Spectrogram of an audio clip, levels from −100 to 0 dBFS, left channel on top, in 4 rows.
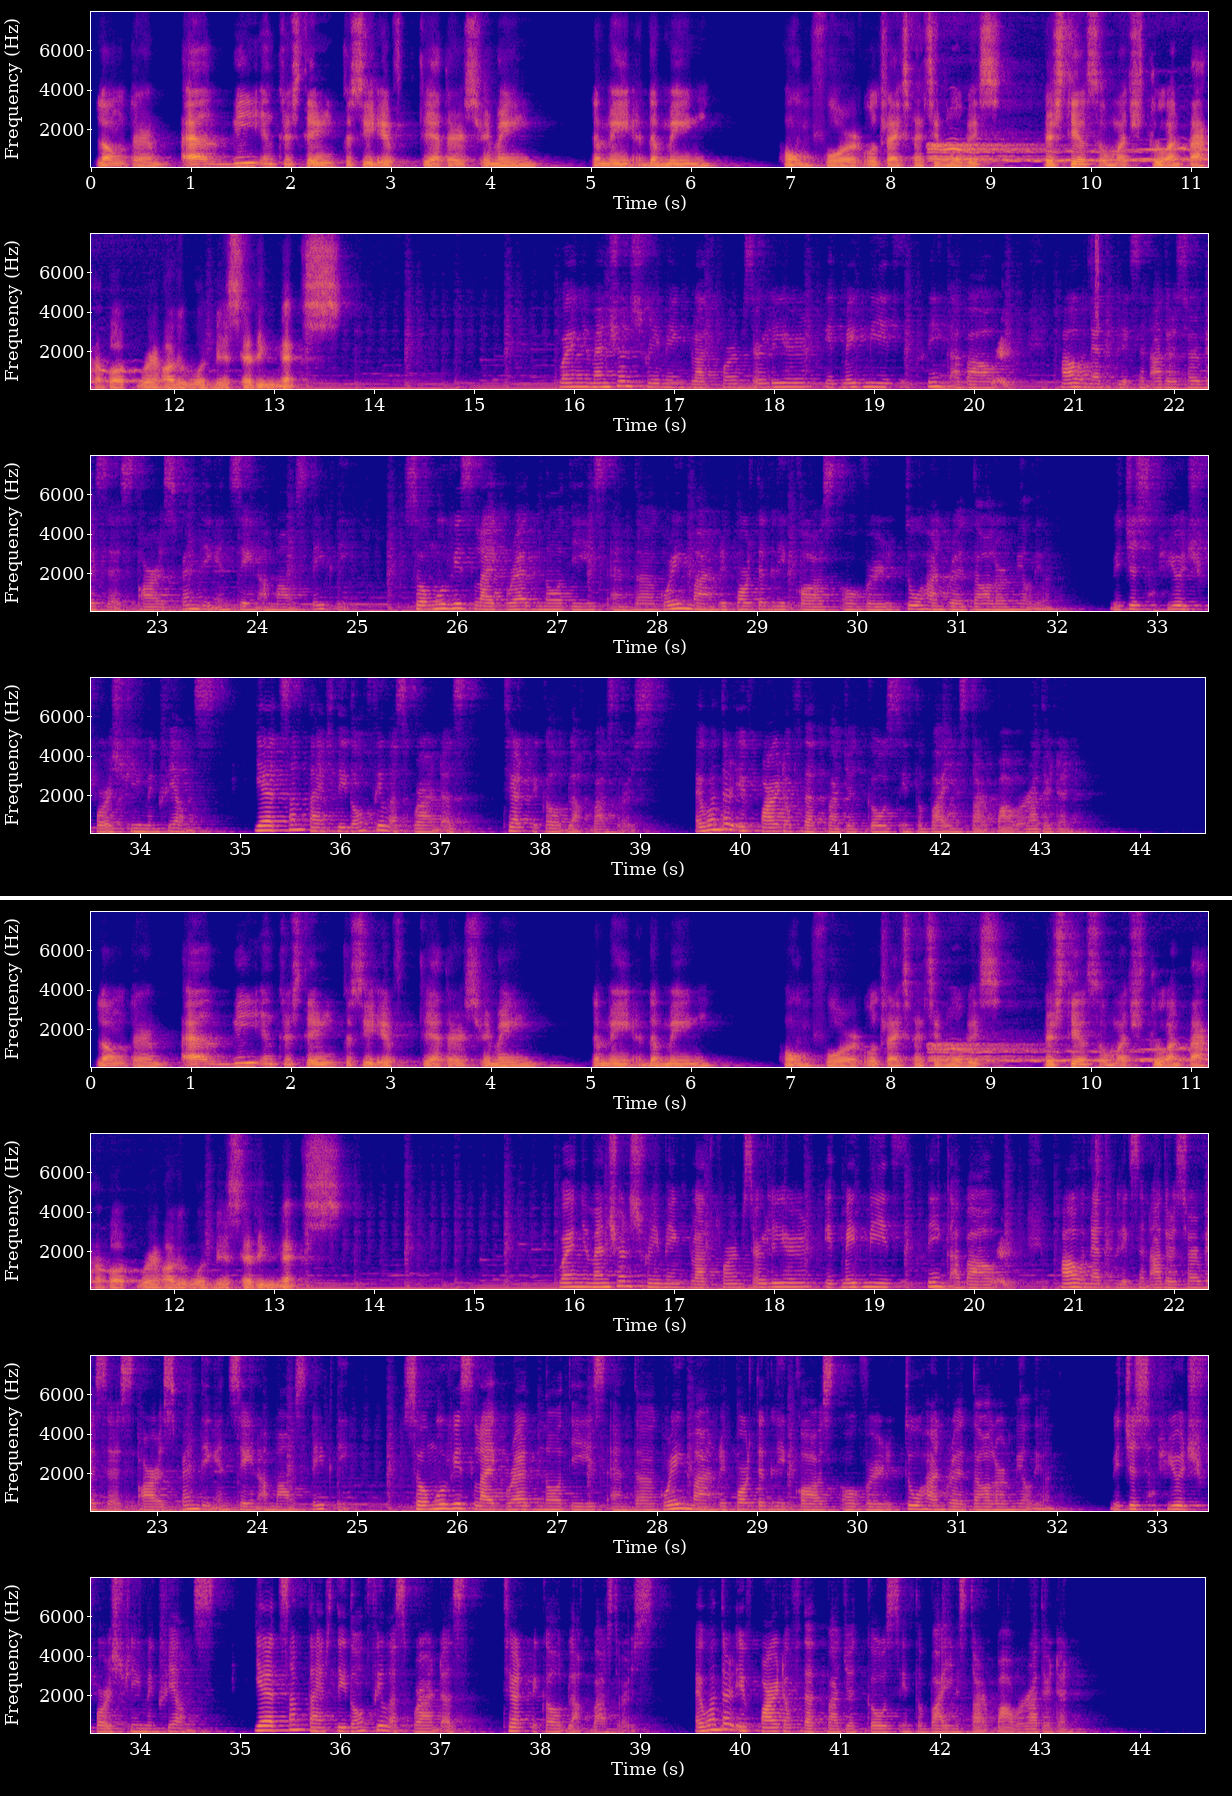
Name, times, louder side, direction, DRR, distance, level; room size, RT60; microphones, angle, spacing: voice 1, 0.1-4.5 5.0-6.2 6.9-9.1 9.5-13.7 20.2-20.4, left 2 dB, 25° left, 14 dB, 0.5 m, -31 dB
sound 1, 8.4-12.6, left 3 dB, 55° left, 1.2 m, -37 dB
sound 2, 12.3-29.5, equal, 35° right, 4.6 m, -49 dB
voice 2, 15.8-19.2 19.5-20.2 20.6-24.9 25.5-32.0 32.5-34.6 35.1-37.2 37.6-39.1 39.6-43.4, right 2 dB, 85° right, 6 dB, 1.8 m, -38 dB
24.0 x 8.8 x 5.4 m, 0.81 s
head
